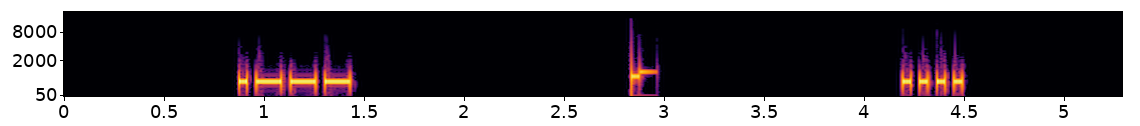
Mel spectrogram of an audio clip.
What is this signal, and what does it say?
Morse code, heard as a keyed tone, about 27 wpm, 700 Hz. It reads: J H
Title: Single Letters - Phonetic Pronunciation 28wpm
